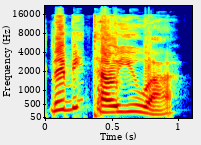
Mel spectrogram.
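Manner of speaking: usual speaking voice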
